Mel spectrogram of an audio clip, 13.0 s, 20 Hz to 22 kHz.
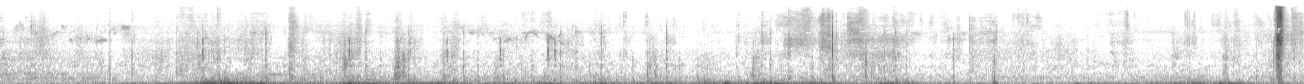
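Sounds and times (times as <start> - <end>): footsteps on sandy dirt: 0.0 - 13.0.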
